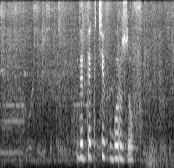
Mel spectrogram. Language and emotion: Russian, neutral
